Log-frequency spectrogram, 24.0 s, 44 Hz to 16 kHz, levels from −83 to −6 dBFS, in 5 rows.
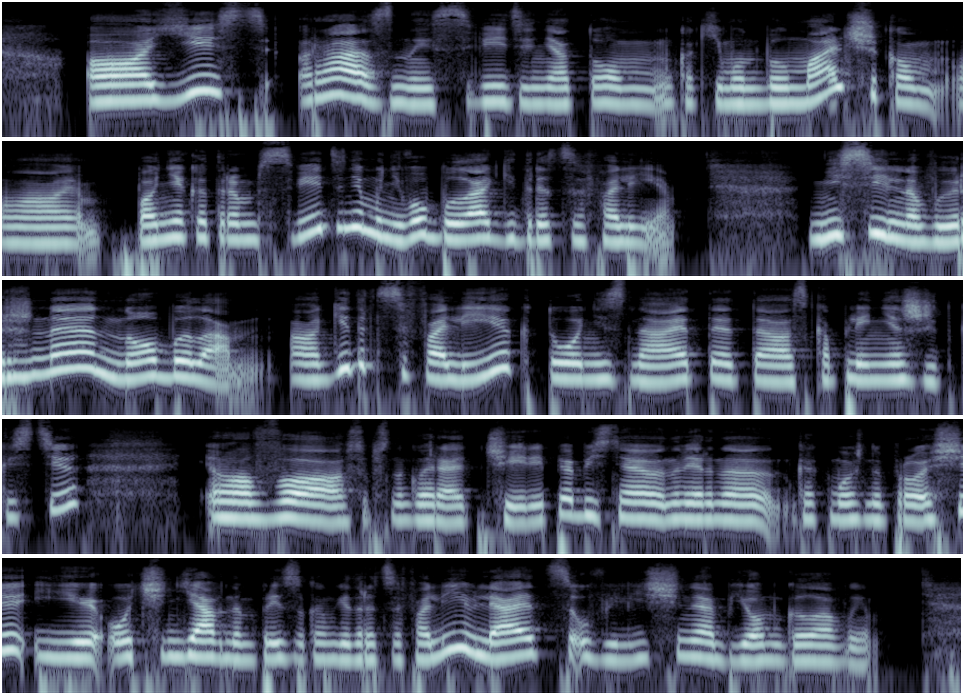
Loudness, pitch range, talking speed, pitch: -24 LUFS, 195-230 Hz, 115 wpm, 205 Hz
